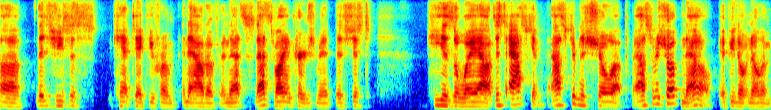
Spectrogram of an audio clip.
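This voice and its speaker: Loud and bright with a sharp tone, a man speaks in an American accent at a medium pitch and moderate pace. His pitch variation is ordinary, and the recording is very clean with a silent background. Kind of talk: casual chat. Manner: animated.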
